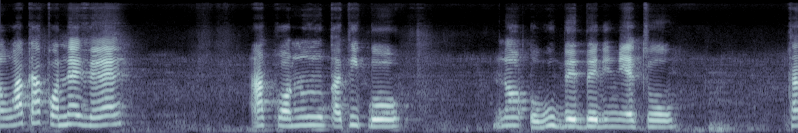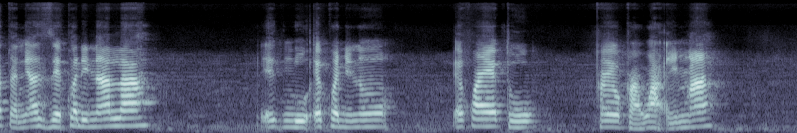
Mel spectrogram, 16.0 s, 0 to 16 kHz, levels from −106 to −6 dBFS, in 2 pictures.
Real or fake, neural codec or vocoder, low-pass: fake; codec, 44.1 kHz, 2.6 kbps, SNAC; 14.4 kHz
